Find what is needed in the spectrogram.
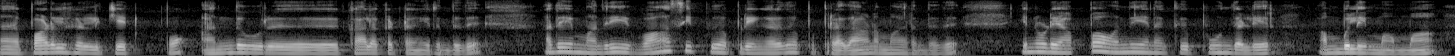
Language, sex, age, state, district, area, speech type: Tamil, female, 30-45, Tamil Nadu, Salem, urban, spontaneous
